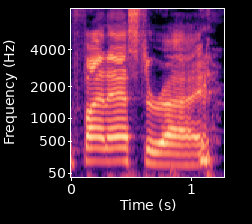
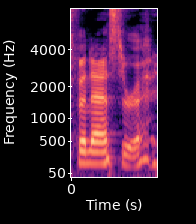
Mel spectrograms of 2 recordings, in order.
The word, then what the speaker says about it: finasteride: dear God and also don't pronounce it like that what it's it's finasteride oh yeah I didn't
